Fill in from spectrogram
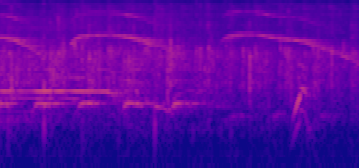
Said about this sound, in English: So in our church here, yeah, if you want to clap, clap your hands.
